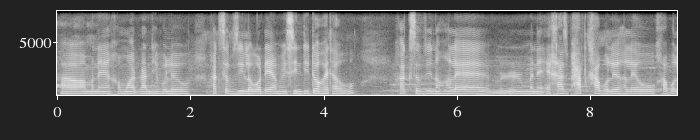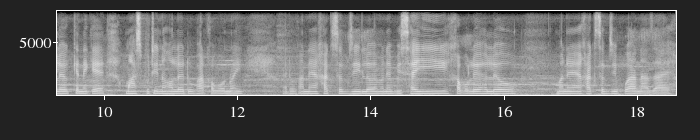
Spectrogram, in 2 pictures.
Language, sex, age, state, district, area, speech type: Assamese, female, 45-60, Assam, Morigaon, rural, spontaneous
